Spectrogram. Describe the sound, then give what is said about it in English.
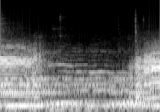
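A cat lets out a single drawn-out meow, steady and fairly loud, with a slight rise in pitch near the end and no talking over it. “There's a lot of meowing going on.”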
